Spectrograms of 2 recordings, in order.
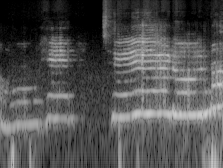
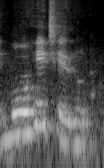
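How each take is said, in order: First: It is said in a playful, romantic tone. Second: It is said in an angry tone.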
